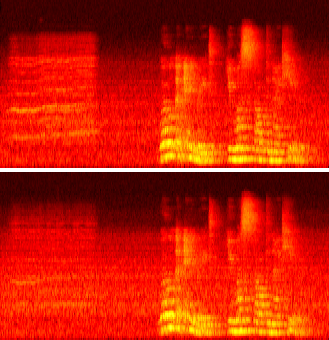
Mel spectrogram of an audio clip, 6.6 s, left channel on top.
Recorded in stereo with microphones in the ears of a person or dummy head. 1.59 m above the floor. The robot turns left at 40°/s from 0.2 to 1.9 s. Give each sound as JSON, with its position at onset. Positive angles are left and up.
{"t": 3.1, "sound": "a woman speaking", "side_deg": 5, "distance_m": 1.0}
